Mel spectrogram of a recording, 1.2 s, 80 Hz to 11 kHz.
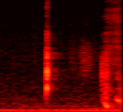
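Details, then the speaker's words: A single short, sharp hiccup from an 11-day-old newborn, with low room hum behind it; ordinary newborn hiccups. "What you know, honey? Do you have hiccups?"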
